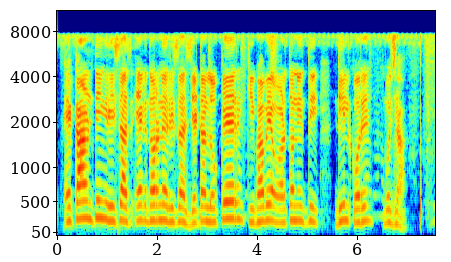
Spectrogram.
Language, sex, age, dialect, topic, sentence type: Bengali, male, <18, Western, banking, statement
